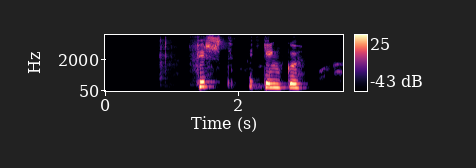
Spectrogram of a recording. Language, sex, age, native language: Icelandic, female, 9, Icelandic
